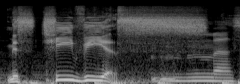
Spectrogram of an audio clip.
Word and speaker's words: mischievous: But that's pronouncing it wrong. It's just mischievous. – Really? – Yeah. – Mischievous. – It's three syllables, not four.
